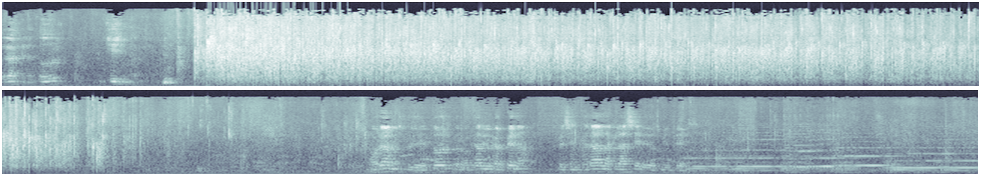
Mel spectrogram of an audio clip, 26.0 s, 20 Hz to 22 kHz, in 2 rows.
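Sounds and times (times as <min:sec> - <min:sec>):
audience applauding: 0:02.3 - 0:15.0.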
